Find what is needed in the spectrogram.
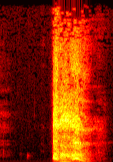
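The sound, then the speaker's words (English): A single loud cough bursts out after a brief silence, lasting about half a second with a rough, throaty quality before trailing off. “Again, no cough button.”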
